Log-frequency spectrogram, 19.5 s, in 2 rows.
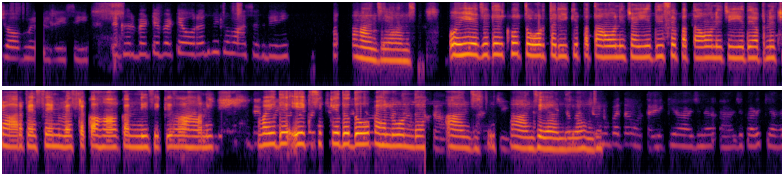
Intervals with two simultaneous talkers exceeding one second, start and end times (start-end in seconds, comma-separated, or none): none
